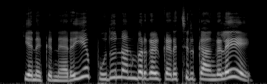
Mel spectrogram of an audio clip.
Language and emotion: Tamil, happy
